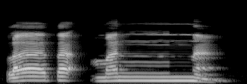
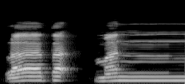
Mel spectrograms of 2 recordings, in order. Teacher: cara bacanya adalah dengan memonyongkan bibir ketika mengucapkan huruf nun double-nya itu, nun gunnahnya itu. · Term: ismam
